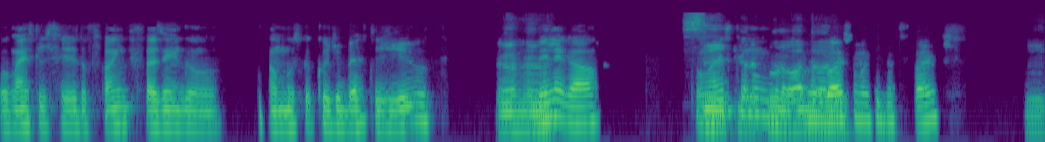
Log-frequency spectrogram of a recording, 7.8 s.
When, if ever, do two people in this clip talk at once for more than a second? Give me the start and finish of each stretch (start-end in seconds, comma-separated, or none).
5.2-6.8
